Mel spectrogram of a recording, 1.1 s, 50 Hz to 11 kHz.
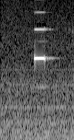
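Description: One short, bright electronic beep from a VEVOR 12-inch foldable oscillating standing fan as its timer is set by remote, clean and close against a quiet room.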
